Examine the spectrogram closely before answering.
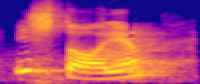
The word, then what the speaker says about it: História: História é acentuada porque é uma palavra paroxítona, penúltima sílaba tônica, o ks, que termina com ditongo oral, ditongo pronunciado em timbre aberto.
